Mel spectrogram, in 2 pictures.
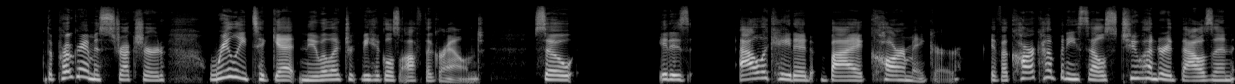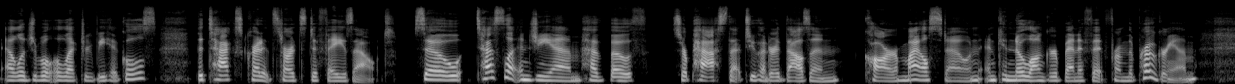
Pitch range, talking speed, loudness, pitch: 180-235 Hz, 135 wpm, -21 LUFS, 200 Hz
